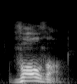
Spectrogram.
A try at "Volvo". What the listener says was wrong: Sounds like you're saying vulva. It's like the car.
